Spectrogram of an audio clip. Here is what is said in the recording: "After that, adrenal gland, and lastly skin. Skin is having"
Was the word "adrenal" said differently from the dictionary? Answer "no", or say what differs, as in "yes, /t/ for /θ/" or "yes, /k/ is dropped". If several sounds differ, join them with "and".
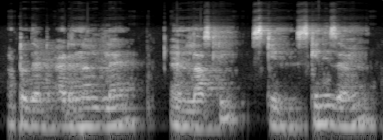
yes, /ɹ/ is dropped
